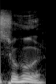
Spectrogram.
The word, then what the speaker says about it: suhoor: Pronounce it your the proper way. – Yeah, the suhoor.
